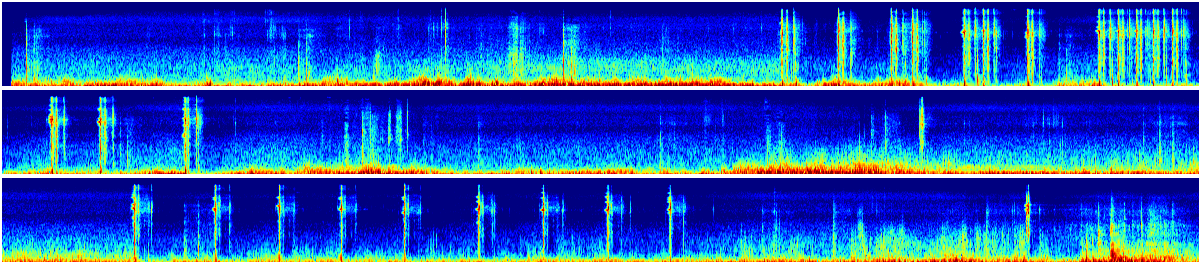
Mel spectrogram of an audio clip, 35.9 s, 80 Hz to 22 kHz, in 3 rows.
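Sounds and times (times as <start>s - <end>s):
suppressed gunshots: 7.8s - 13.2s, 13.8s - 14.0s, 25.2s - 30.8s.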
